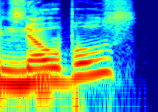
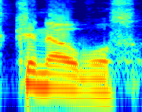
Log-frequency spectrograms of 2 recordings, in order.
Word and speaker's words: Knoebels: feel like it is wouldn't it just be Nobles no it's Knoebels I don't think so I'm been there four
